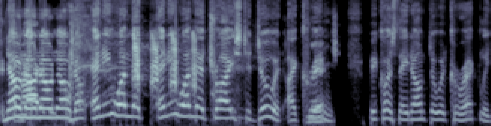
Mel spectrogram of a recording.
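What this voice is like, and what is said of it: Old-fashioned Brooklyn New York accent. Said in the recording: “accent because it's an antique New York Brooklyn accent ... There's a certain sing-song”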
